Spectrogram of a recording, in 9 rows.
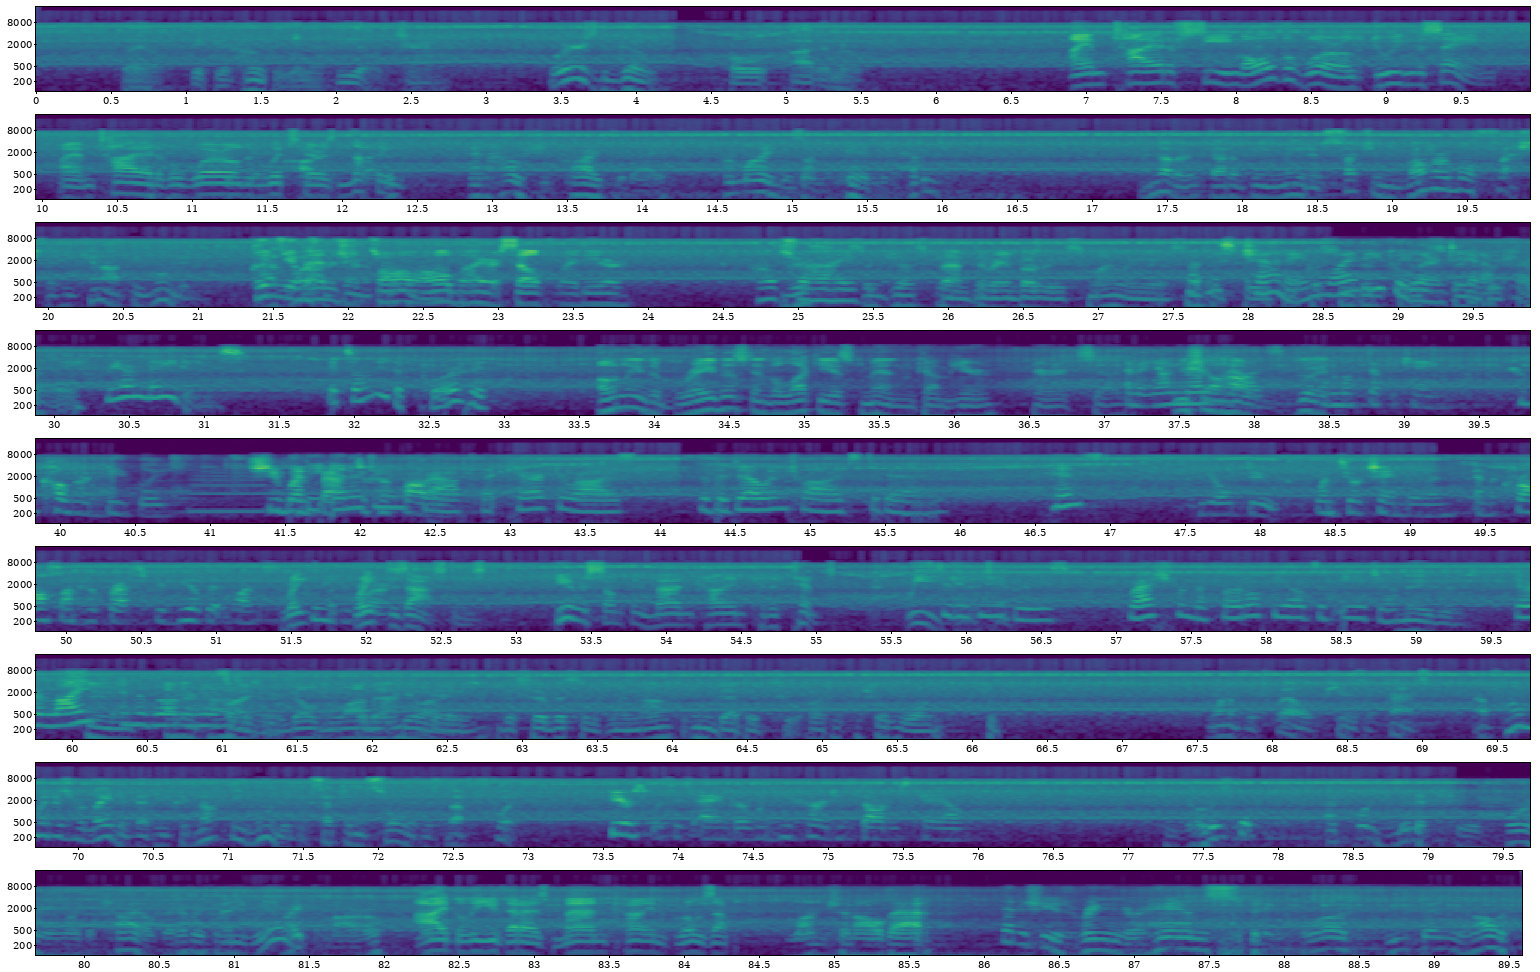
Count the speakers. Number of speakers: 10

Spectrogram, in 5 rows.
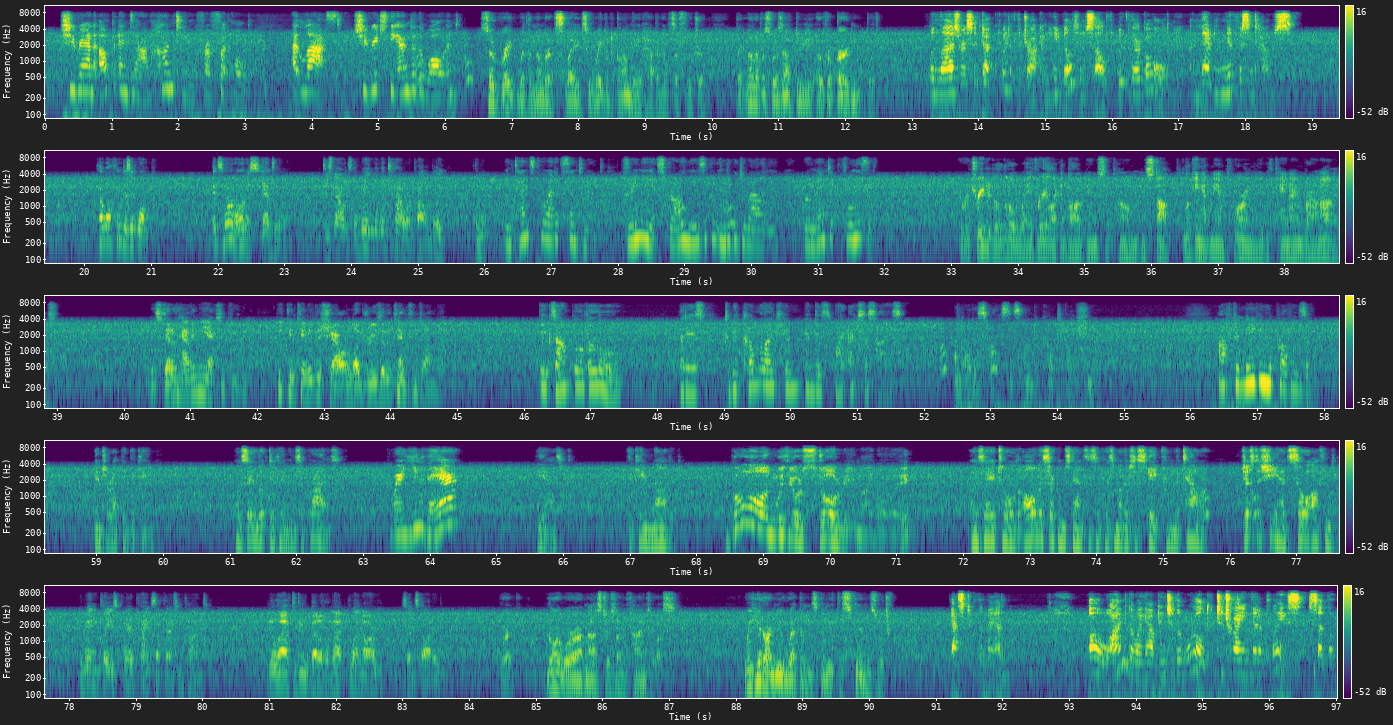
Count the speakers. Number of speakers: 10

